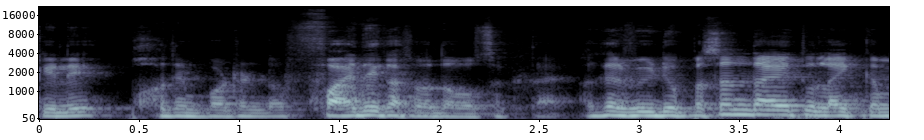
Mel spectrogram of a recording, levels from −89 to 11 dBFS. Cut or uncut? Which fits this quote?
uncut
